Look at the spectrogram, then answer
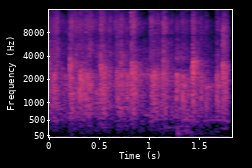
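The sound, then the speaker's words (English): A church audience gives God a hand clap, a dense, steady wash of applause, bright and crackly, with many overlapping claps sustained throughout and no clear voices above it. “Yeah, give God a hand clap.”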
